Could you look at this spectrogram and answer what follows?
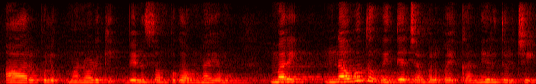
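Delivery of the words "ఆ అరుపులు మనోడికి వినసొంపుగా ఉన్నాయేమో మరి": usual speaking voice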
